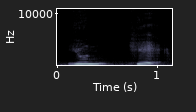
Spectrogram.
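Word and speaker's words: Unhei: it's spelled u n h e i is pronounced Yun here oh it's you hey the boy said like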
